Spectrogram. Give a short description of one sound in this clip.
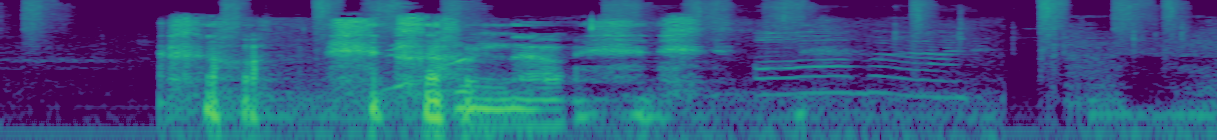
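Footsteps thud softly on grass.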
